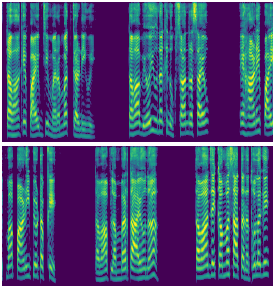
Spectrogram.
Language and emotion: Sindhi, angry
